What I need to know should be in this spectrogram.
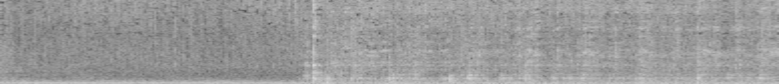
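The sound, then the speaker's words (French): Sizzling and stirring as vacuum-cooked chestnuts go into a pan of frying mushrooms. A steady low hum comes first, then the sizzle starts suddenly with scraping, clattering stirs. “On va pouvoir ajouter les châtaignes avec les champignons.”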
